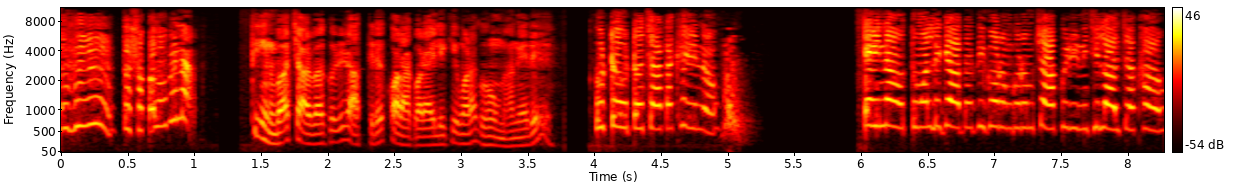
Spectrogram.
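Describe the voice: A woman does a cartoonish character voice at a very fast pace. The sound is dry and close with no echo.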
